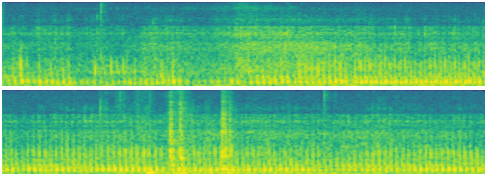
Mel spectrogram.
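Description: A tabby cat purrs steadily, a low, rapid, rumbling vibration that holds at an even level.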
